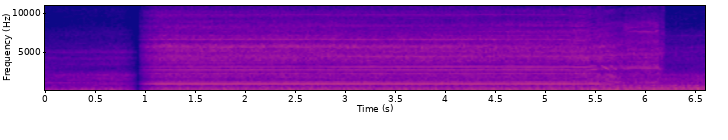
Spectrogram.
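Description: A cordless drill whirs as it bores into metal.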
